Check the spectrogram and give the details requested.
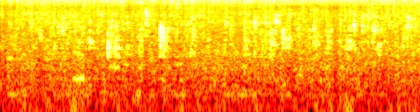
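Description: Heavy rain pouring down steadily, with runoff streaming off a roof edge and splashing onto a concrete floor: an even rushing hiss full of small splashes.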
